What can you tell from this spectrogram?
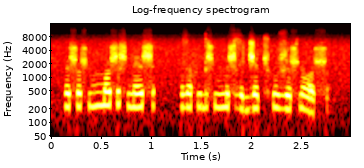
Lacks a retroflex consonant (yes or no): no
